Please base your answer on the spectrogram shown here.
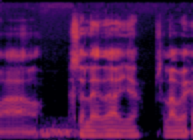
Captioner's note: speaking In Foreign Language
